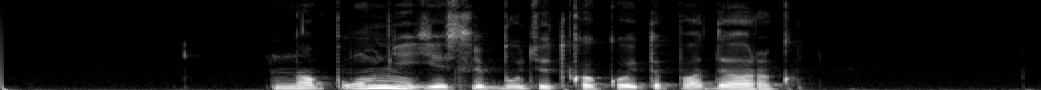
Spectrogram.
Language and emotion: Russian, neutral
